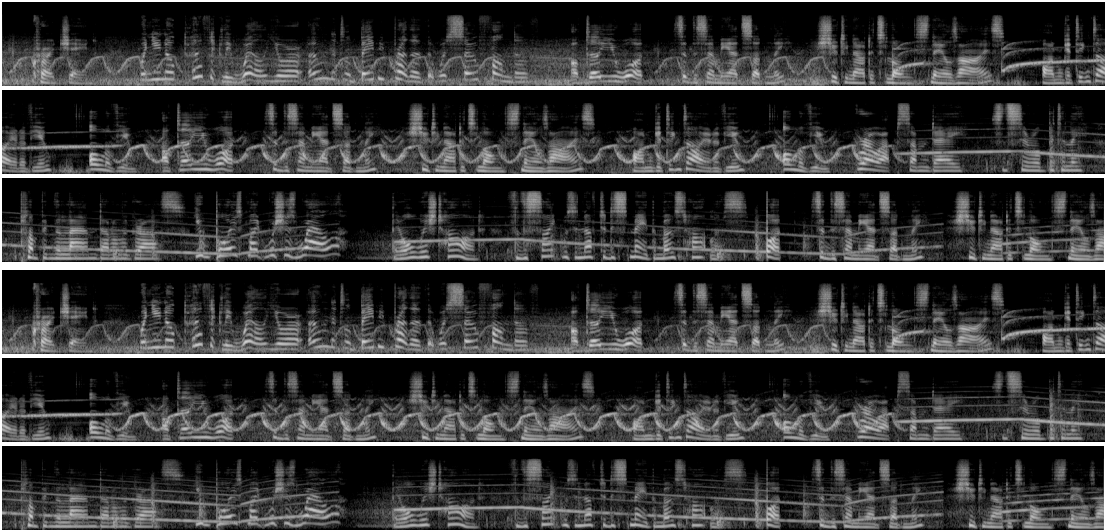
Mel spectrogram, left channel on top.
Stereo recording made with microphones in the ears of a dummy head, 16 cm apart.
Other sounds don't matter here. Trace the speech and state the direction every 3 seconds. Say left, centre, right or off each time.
right, right, centre, centre, left, left, left, left, left, left, left.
